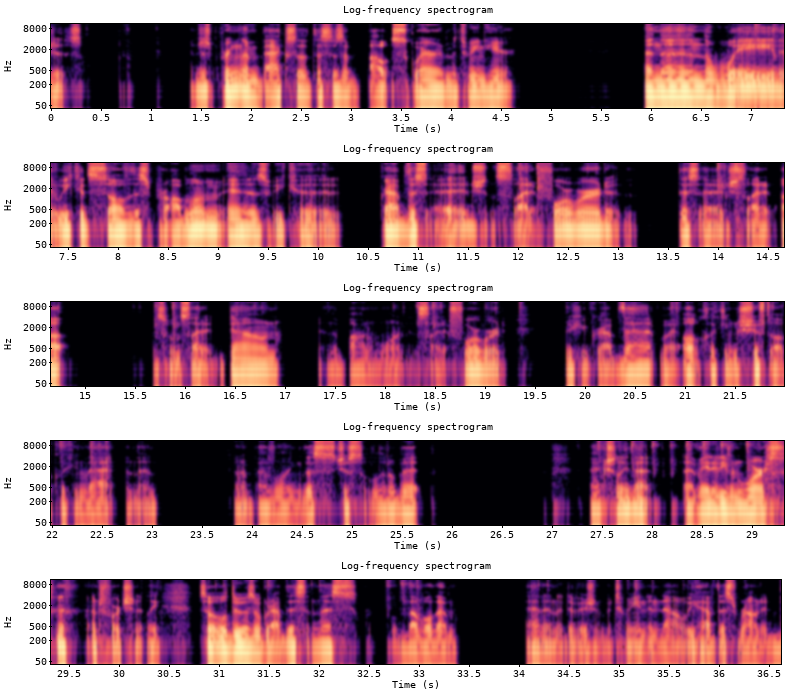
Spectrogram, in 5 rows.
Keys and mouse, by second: 7.2 ctrl+Tab, 10.6-12.4 drag, 12.0 g, 12.7-13.7 drag, 14.0 g, 15.6 g, 18.3 g, 20.2-22.3 drag, 22.3 ctrl+b, 27.2 click, 27.5 ctrl+z, 27.8-28.3 ctrl+z, 28.5 ctrl+z, 28.6 ctrl+z, 28.9 ctrl+z, 29.1 ctrl+z, 30.9-32.8 drag, 32.8 ctrl+b.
